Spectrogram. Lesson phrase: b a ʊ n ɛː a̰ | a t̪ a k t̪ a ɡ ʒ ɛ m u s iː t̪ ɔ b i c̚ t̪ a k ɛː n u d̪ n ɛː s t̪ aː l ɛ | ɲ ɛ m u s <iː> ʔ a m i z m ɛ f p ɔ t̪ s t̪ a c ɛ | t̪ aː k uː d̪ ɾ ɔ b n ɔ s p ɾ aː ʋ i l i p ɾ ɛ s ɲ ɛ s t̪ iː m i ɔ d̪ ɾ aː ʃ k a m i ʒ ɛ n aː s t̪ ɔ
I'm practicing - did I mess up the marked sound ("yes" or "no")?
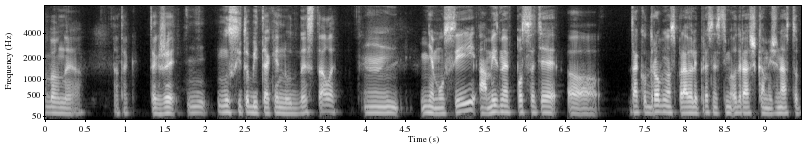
no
